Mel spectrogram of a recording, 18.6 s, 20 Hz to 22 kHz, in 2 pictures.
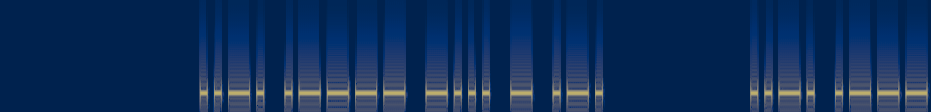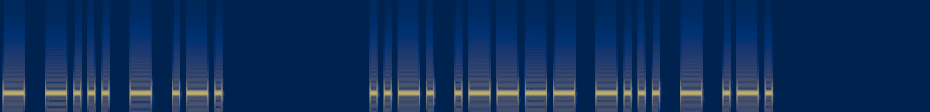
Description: Morse code, heard as a keyed tone, about 17 wpm, 700 Hz. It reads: F1BTR F1BTR F1BTR
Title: DXCC-100 Call Signs - 5 Characters - Repeated 3x - 17wpm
